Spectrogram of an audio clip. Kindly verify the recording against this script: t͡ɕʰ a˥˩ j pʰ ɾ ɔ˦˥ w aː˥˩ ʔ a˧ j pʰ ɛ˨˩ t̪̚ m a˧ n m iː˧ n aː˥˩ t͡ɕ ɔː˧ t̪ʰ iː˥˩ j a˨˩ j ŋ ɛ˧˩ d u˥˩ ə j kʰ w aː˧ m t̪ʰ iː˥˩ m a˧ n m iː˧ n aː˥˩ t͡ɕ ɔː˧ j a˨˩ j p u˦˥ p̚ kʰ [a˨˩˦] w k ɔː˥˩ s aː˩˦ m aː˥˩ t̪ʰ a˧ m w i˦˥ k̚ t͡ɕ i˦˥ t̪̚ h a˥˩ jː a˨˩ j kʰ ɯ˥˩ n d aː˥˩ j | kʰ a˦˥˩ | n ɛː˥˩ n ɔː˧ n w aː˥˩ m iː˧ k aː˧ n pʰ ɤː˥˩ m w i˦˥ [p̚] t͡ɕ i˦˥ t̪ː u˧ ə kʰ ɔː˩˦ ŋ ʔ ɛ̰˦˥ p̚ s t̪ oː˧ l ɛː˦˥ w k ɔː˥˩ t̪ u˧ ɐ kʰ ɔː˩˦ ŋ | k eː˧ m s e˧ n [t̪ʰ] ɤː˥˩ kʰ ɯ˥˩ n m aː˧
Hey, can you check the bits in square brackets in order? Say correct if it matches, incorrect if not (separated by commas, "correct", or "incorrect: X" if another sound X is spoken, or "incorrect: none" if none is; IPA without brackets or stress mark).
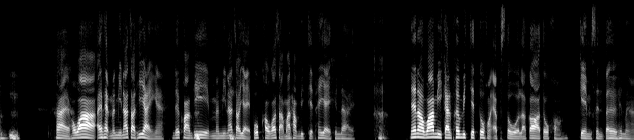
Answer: incorrect: a˦˥, incorrect: k̚, incorrect: t̪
